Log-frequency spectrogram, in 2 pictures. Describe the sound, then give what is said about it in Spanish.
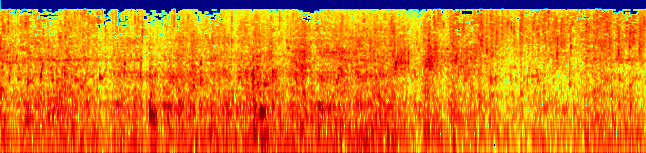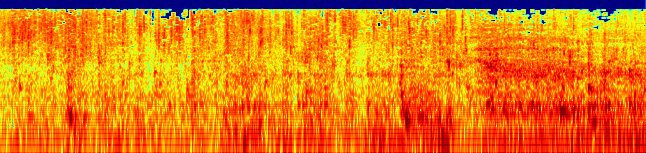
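Water is poured from bowls over a person's bowed head to rinse the hair, a continuous, fairly loud splashing and trickling stream with no voices. “vierte varios cuencos de agua sobre su cabeza”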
